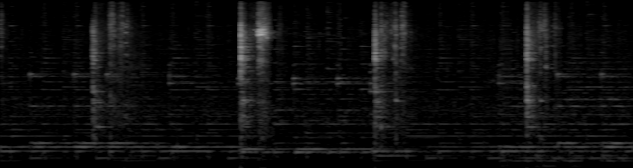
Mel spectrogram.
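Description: Quiet background music, with metal salad servers clinking against a stainless steel bowl four times, about every one and a half seconds, as salad leaves are tossed.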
